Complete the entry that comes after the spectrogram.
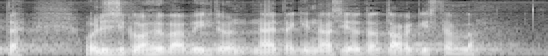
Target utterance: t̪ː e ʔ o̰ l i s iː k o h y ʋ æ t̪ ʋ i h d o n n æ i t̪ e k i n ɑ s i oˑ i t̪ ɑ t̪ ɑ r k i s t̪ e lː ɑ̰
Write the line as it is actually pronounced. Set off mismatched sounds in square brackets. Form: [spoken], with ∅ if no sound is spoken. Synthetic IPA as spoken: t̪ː [æ] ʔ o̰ l i s [i] k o h y ʋ æ [∅] ʋ i h d o n n æ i t̪ [æ] k i n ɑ s i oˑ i t̪ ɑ t̪ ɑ r k i s t̪ e lː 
